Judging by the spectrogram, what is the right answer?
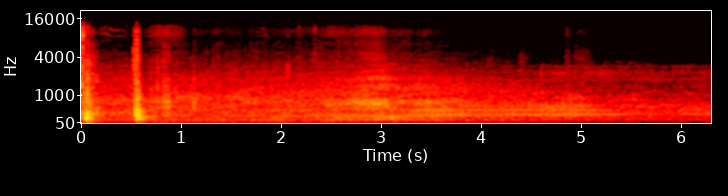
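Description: Two sharp clicks, about half a second apart, from the rear side door handle and latch of a Toyota Hilux Surf as the door is opened, over a steady low hum.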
